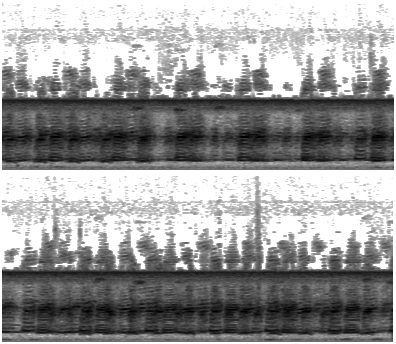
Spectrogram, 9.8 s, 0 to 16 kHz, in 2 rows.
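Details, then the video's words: Hyla cinerea, the green tree frog, in full nighttime chorus at Headquarters Pond, June 2, 2021; pulsing waves of nasal calls swell and ebb every second or so beneath a continuous high whine. "Green Tree Frog Chorus"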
